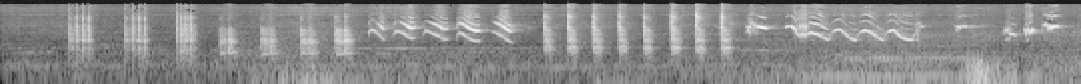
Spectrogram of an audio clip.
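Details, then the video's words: Javan myna in full, varied song used to prompt other mynas: clicking ticks speed into a fast series of rasping notes, with trilled, wavering whistles woven through and a low thud near the end. "Masteran Jalak Kebo Gacor Full isian - Semua Jalak Langsung Buka Suara"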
